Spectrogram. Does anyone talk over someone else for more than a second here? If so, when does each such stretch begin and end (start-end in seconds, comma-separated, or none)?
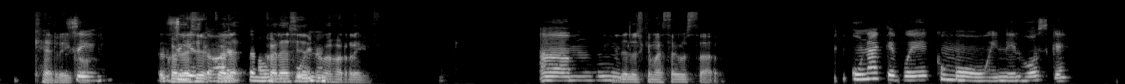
1.7-3.2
